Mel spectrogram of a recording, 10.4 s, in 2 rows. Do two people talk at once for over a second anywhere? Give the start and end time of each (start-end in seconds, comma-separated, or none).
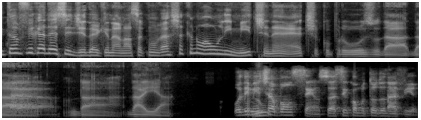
none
